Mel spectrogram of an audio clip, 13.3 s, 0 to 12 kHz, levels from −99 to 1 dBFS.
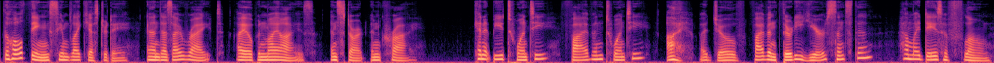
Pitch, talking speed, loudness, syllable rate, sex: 180 Hz, 175 wpm, -19 LUFS, 4.4 syllables/s, female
